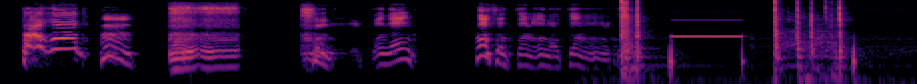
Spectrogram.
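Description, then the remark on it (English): An answering machine beep sounds once, a steady electronic tone lasting about half a second, after a stretch of squeaky, chattering vocal noises and followed by sharp clicks and clatter. “Please leave a message after the beep.”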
